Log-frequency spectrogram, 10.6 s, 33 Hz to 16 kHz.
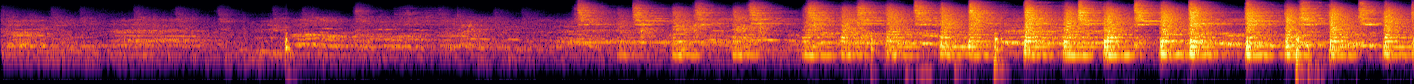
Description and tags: TRATADA190127 0787 torcida organizada 2
Radio Talk - Stadium - Recording - Soccer - Ambience
Ambience, Radio, Recording, Soccer, Stadium, Talk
